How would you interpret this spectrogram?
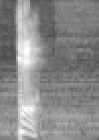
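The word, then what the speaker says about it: て: Te. That's a te. Te. That easy. And this will never be read any other way. There is no other pronunciation for te.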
